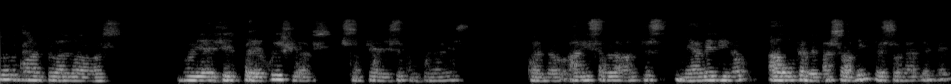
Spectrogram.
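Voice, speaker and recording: A woman talks at a fairly slow pace and a medium pitch in a flat monotone. Her tone is dark and mellow, somewhat breathy. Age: 80s+. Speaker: psychologist. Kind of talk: panel discussion.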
